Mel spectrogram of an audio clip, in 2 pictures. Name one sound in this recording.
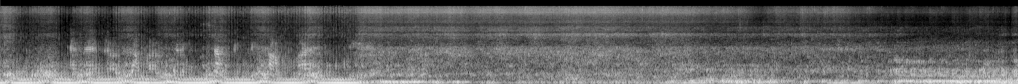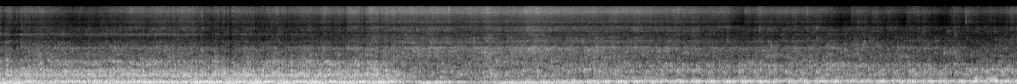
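Wind buffets the microphone.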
